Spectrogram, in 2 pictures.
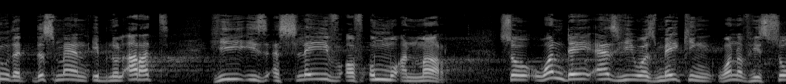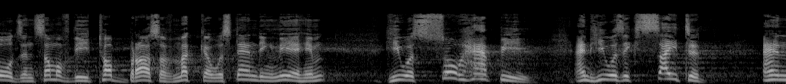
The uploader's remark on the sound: Delivered at Tuanku Mizan Zainal Abidin Musjid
